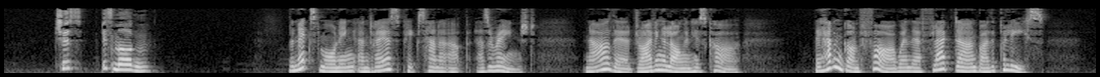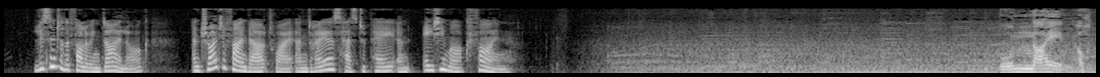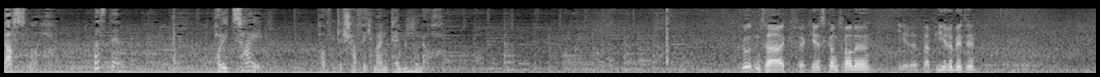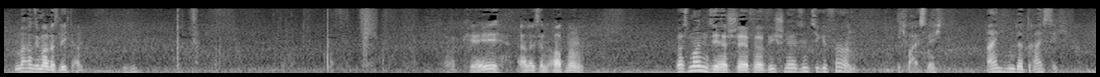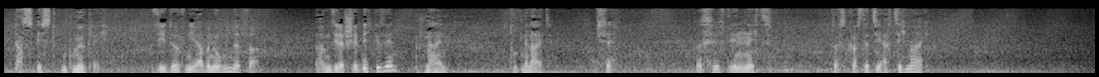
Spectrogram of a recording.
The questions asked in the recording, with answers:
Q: try to find out why Andreas has to pay an 80 mark fine.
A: Andreas has to pay an 80 mark fine because he was driving too fast.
